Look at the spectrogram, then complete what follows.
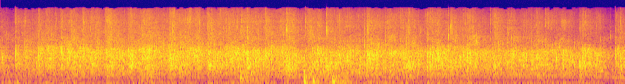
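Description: An auditorium audience applauding with sustained clapping, which dies away at the very end.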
